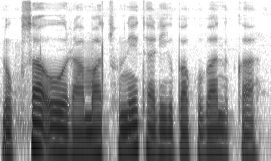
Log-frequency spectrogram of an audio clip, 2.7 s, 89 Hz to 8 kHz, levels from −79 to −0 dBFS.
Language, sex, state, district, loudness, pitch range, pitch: Garo, male, Meghalaya, South Garo Hills, -17 LUFS, 100-110 Hz, 105 Hz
